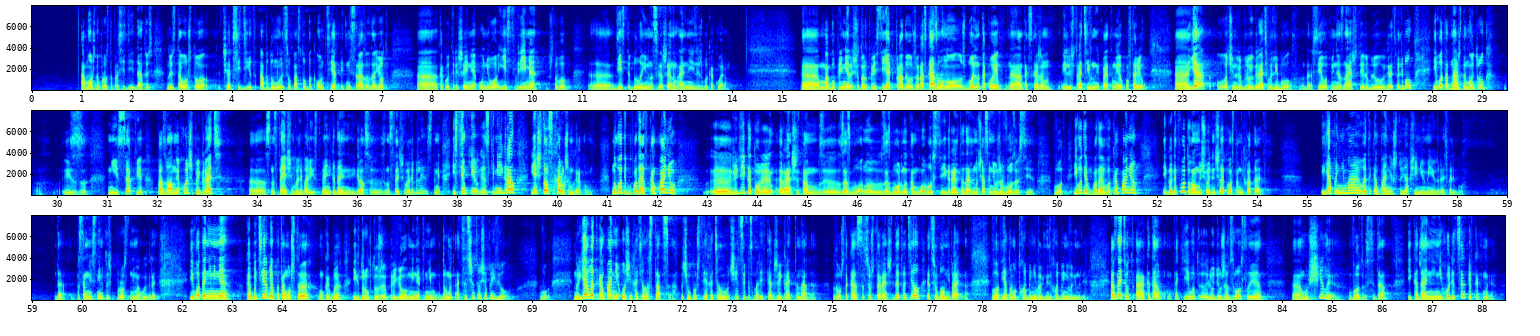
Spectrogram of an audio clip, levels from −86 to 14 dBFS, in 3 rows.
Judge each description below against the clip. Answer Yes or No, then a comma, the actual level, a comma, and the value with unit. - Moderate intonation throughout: No, wide, 7.7 semitones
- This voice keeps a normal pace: No, fast, 190 wpm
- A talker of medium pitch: Yes, medium, 160 Hz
